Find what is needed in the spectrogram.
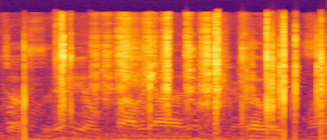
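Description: Hand handling of the camera, with fingers rubbing and scraping over the body and microphone in a quick run of small knocks. Underneath is a steady low rumble inside the van, and a voice is briefly heard.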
